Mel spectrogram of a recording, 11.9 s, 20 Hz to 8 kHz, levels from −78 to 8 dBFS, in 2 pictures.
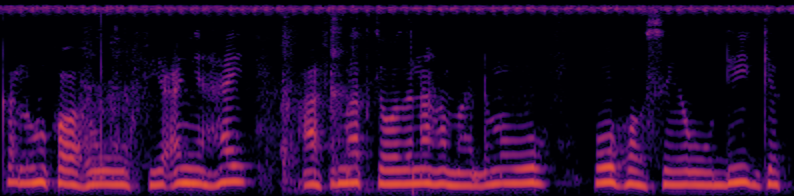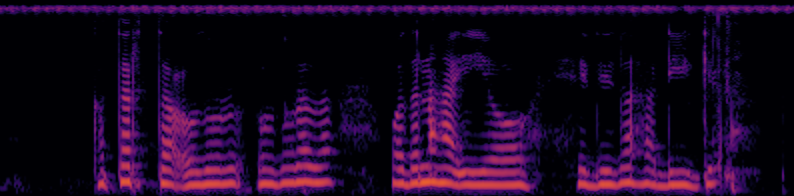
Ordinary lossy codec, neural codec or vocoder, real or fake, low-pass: none; none; real; 7.2 kHz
